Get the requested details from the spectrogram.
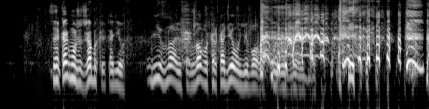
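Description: A man talks with animation close by, outdoors.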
